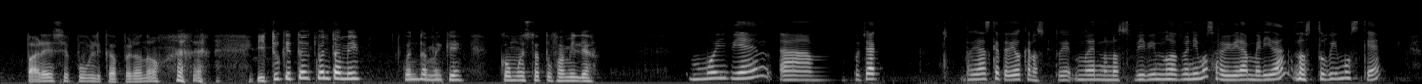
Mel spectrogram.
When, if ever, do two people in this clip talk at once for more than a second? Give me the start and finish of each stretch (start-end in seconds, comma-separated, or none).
none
